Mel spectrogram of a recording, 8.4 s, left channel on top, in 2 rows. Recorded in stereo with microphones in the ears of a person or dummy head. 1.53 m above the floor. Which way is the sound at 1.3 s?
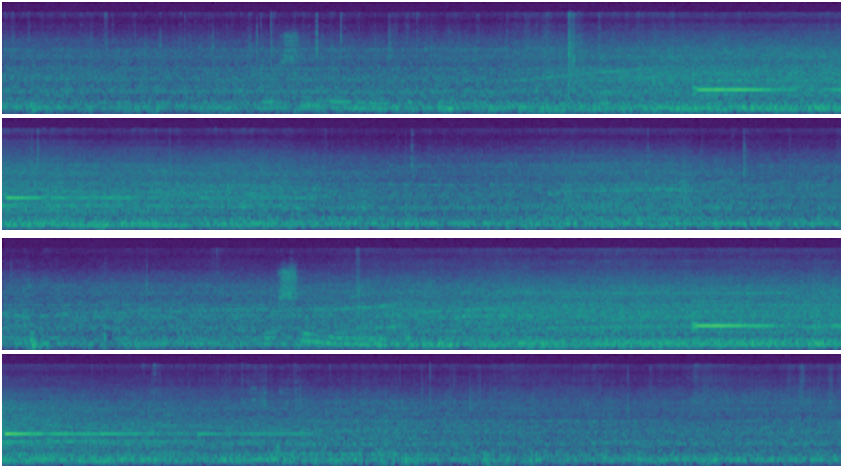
80° right.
